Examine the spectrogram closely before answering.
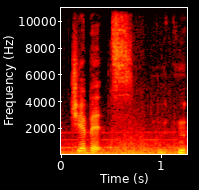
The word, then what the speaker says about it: gibbets: out of here hey look avery had some gibbots left over gibbets what it's pronounced gibbets are you sure yeah well no one likes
